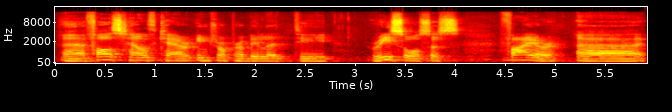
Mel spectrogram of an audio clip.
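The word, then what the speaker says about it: FHIR: within nationals having called false healthcare interoperability resources fire uh it's pronounced the idea here is that they updated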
